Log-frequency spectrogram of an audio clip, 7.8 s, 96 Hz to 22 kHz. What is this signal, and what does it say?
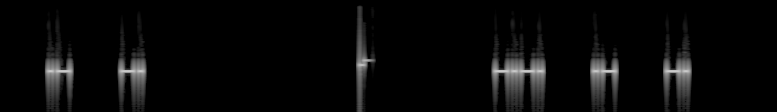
Morse code, heard as a keyed tone, about 28 wpm, spaced as for 13 wpm, 690 Hz. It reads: AN CAN
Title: 4x Character Spacing - Top 100 Words - 28wpm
